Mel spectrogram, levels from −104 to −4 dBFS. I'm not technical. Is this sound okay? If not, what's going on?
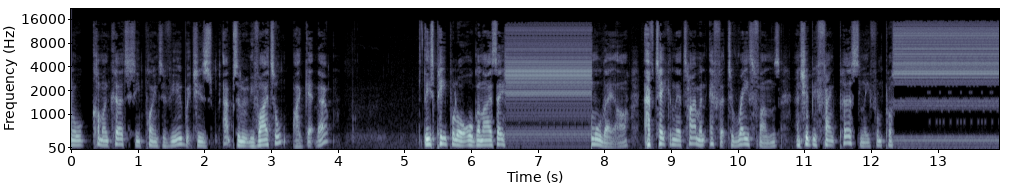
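No. From 6.53 to 7.80 s, and again from 12.34 s to the end, the speech turns into a steady, low electric buzz. This is a system hang loop: the computer froze while its sound hardware kept replaying one tiny 11.6 ms scrap, about 86 times a second, which fits a 512-sample buffer. Roughly a second and a half of speech is lost each time.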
